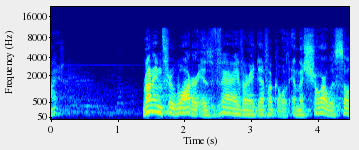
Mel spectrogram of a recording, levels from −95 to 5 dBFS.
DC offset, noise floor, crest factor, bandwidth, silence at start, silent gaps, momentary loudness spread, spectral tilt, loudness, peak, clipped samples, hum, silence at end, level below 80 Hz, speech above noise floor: under 0.1%; -70 dBFS; 26 dB; 11.5 kHz; 0 s; none; 13 LU; -5.5 dB/octave; -35 LUFS; -12 dBFS; under 0.1%; none; 0 s; -82 dBFS; 35 dB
